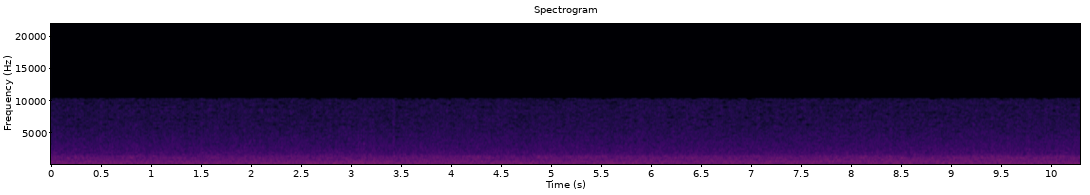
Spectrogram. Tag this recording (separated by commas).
Car, Vehicle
